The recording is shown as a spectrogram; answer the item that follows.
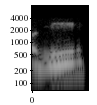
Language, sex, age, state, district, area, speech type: Goan Konkani, male, 18-30, Goa, Tiswadi, rural, conversation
